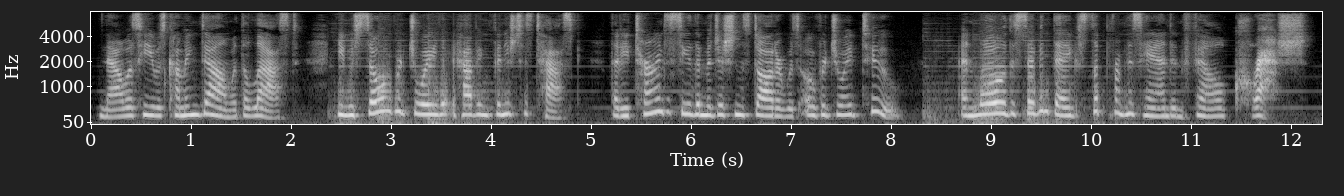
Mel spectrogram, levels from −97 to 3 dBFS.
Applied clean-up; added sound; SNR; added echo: neural separator model SepFormer DNS4.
